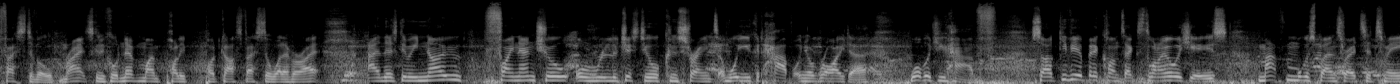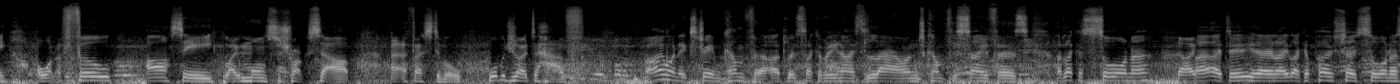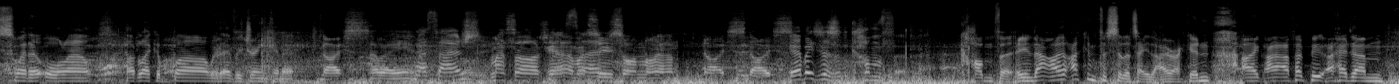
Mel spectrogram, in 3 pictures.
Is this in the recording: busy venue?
yes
